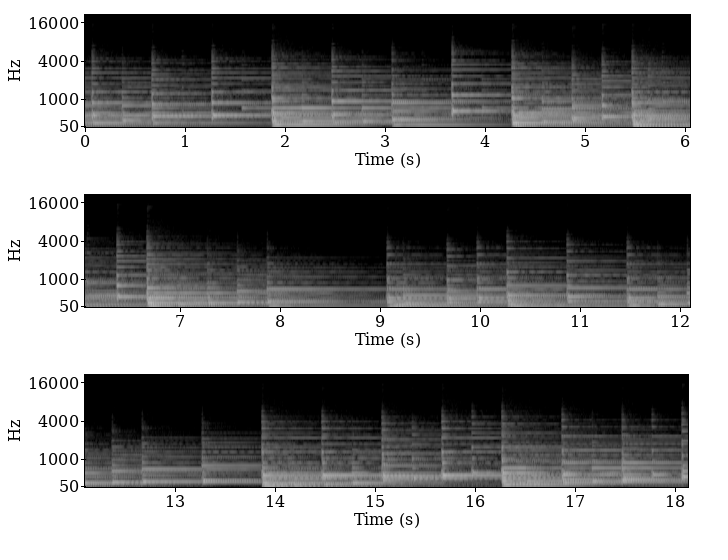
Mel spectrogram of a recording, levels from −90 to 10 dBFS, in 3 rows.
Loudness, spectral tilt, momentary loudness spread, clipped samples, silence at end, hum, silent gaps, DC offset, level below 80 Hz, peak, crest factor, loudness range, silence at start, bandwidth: -32 LUFS; -9 dB/octave; 8 LU; under 0.1%; 0 s; none; none; under 0.1%; -46 dBFS; -12 dBFS; 20 dB; 4 LU; 0 s; 6.8 kHz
